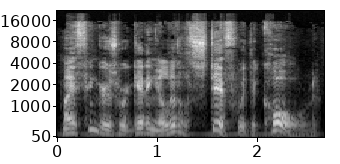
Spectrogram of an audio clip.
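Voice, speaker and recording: An actor playing a meek, kindly, poor clerk in old-time radio drama style, timid, polite and deferential. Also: male voice, mid-range voice, huge pitch swings, moderate pace, a little hiss or hum.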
